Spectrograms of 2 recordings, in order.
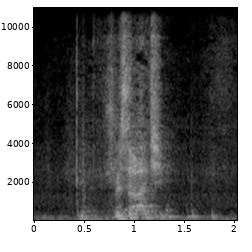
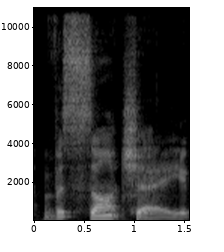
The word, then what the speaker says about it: Versace: Versace? It's pronounced Versace.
